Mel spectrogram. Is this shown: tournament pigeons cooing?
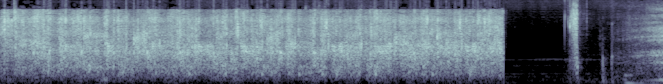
no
